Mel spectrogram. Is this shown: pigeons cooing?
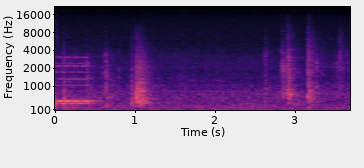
no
